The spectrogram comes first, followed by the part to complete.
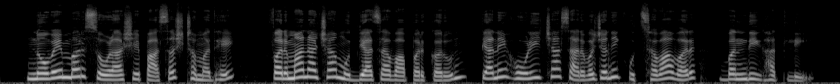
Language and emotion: Marathi, neutral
